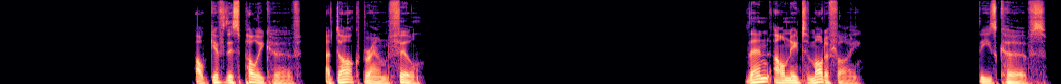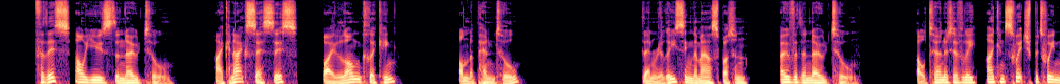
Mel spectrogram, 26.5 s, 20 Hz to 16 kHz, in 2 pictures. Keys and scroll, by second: 24.9 p.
